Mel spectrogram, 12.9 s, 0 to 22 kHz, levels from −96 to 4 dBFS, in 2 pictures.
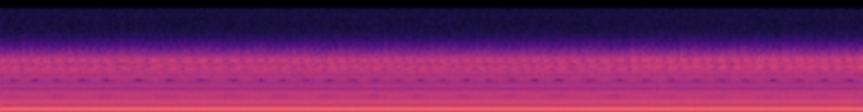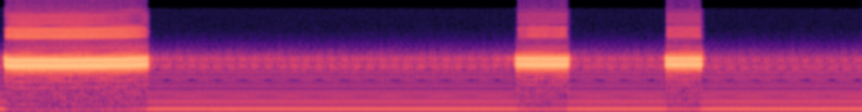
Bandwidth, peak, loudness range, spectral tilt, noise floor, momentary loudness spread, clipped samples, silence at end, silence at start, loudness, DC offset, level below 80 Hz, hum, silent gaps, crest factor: over 20 kHz; 0 dBFS; 23 LU; -1 dB/octave; -26 dBFS; 28 LU; 3%; 0 s; 0 s; -2 LUFS; under 0.1%; -56 dBFS; none; none; 10 dB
